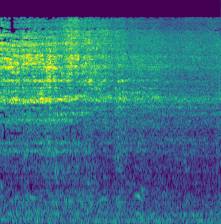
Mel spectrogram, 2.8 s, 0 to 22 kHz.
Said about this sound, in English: Now 76017 is pulling into the platform. So we've had a change of locomotive on the train.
